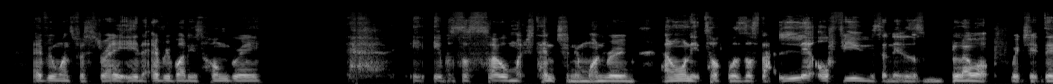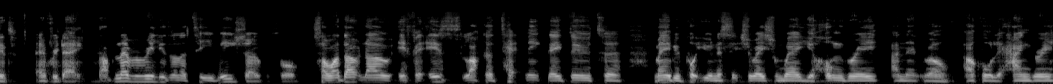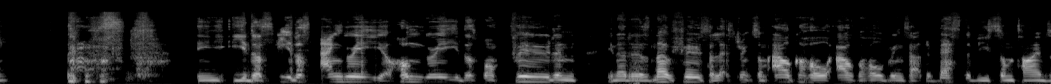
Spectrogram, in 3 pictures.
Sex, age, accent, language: male, 20-39, British, English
